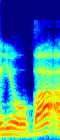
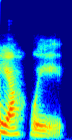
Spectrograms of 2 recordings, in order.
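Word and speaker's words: Yehovah: e o i gitu jadi eh lafalnya adalah pengucapannya adalah Yehova atau yehuwi dan bukan yahwe nah kemudian kita lihat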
